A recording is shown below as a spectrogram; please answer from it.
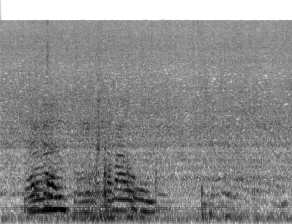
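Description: Chicken pieces sizzling steadily in a steel wok over a wood fire as they are sautéed down. A person's voice speaks briefly over the sizzle in the first half.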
